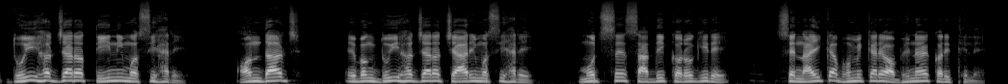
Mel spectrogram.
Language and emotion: Odia, neutral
